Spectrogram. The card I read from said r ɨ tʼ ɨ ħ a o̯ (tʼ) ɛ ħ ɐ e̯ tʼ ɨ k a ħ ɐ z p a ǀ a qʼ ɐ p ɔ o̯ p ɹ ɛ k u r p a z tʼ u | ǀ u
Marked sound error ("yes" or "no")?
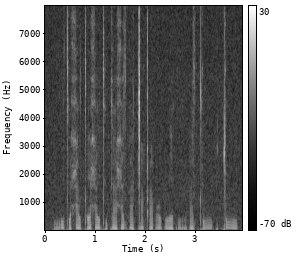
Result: no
